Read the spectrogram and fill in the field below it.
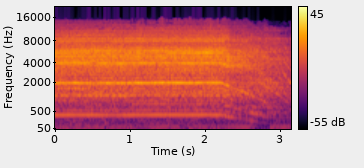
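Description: An electric grater grates garlic for tzatziki with a loud, steady motor whine carrying a rough rattling texture, then slows and drops in pitch as it winds down.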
